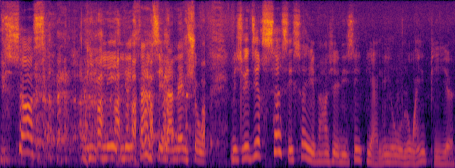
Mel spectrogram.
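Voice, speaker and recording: In a Lac-Saint-Jean accent, a woman talks at a moderate pace. Background noise is noticeable. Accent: Lac-Saint-Jean Quebec French. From Quebec, Lac-Saint-Jean. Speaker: nun, former teacher. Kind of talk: testimony. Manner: halting.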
